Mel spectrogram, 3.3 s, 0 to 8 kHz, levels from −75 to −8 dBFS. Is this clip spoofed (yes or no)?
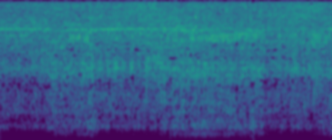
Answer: no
